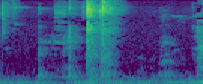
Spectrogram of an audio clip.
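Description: Scissors snipping off the cotton yarn tail: a few light sharp clicks, the sharpest two in quick succession about a second in.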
